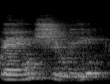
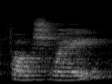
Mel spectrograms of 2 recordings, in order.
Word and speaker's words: feng shui: So it's not feng shui. I know, we want to do it phonetically. And to tell you the truth, I do my best to pronounce it authentically, feng shui, and that's, again, phonetically how it would be pronounced.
